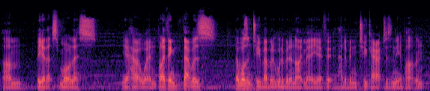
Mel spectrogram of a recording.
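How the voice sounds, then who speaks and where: A man's voice: deep voice, steady tone, a little fast, few pauses, slight background noise. A man in his thirties, a filmmaker answering audience questions in a casual, rambling way, full of ums and restarts. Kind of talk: casual panel Q&A. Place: indoor screening event.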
